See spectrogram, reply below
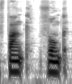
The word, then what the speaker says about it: Funke: I'm never sure how to pronounce her last name. Funke, it's F-U-N-K-E.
